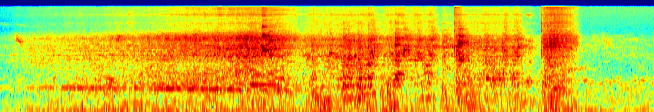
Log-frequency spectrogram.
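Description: Outdoor race-paddock background: a steady rumble of vehicle and engine noise that swells a little in the middle. A few short knocks or clatters come through, the broadest one near the end.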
